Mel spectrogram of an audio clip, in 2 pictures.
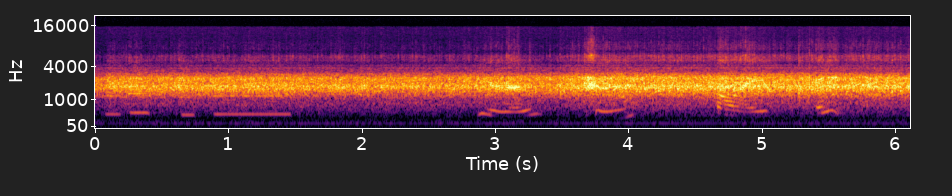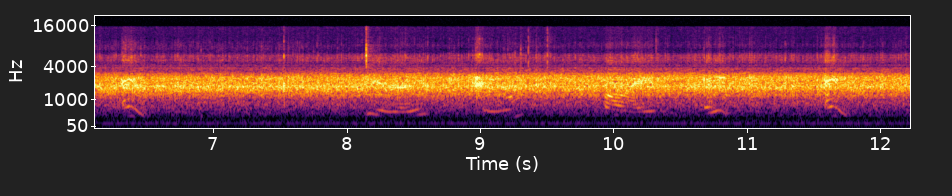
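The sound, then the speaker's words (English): A shortwave numbers-station broadcast: a steady wash of loud radio static and low hum, with faint, warbling tonal snippets of a melody drifting in and out throughout. “This one is Lincolnshire Poacher, which has like music playing and static.”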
